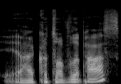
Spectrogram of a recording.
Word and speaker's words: Catoblepas: And this is called Kotoblepas. In modern Greek, you say Kotovlepas because the B changed to a V at some point in the Greek language, or the pronunciation of it.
